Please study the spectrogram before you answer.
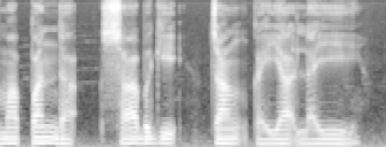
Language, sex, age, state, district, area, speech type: Manipuri, male, 18-30, Manipur, Kangpokpi, urban, read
